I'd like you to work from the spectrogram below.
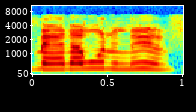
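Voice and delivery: high, frightened begging; desperate plea. Acted. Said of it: "there's a very good chance that you live".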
